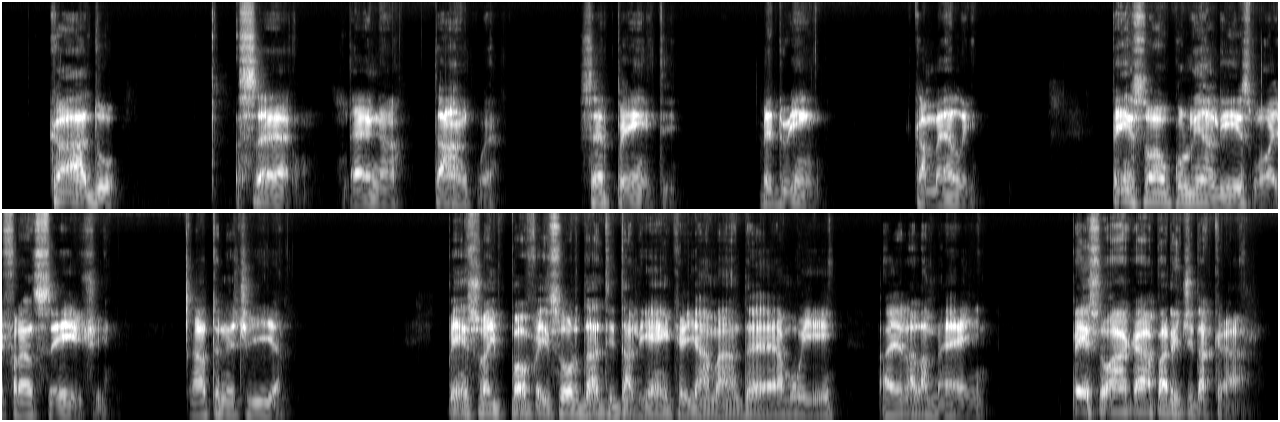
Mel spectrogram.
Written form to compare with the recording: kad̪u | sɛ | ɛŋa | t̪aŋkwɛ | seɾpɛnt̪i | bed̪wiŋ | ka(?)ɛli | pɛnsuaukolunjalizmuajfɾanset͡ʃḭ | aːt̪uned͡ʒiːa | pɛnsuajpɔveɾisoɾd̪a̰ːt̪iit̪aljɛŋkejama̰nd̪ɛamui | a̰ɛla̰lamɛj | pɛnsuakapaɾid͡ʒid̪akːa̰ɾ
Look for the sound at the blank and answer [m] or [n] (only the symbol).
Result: m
